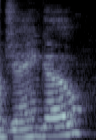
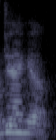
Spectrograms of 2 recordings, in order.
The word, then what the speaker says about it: Django: actually tells him that the d is silent he's telling that to the original django so and just a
